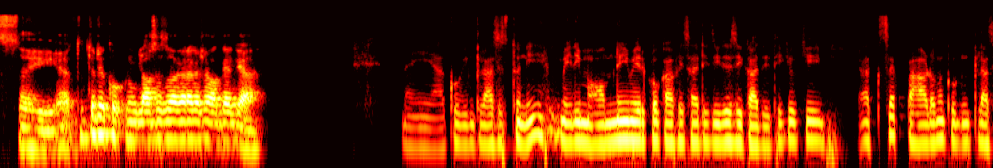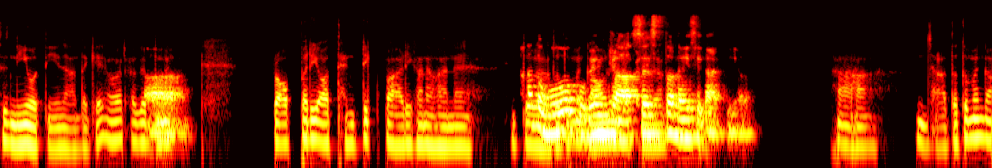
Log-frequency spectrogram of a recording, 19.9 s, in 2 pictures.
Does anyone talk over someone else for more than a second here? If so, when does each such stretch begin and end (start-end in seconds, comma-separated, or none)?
15.2-16.6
